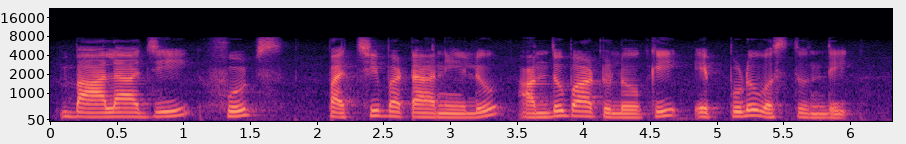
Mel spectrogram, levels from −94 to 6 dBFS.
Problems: constant background noise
